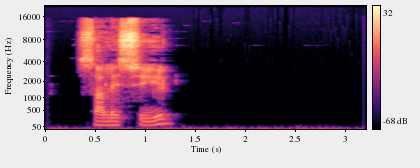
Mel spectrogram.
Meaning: salicylic acid (a white crystalline organic acid, 2-hydroxybenzoic acid, C6H4(OH)(COOH), used in the production of aspirin and other industrial chemicals.)
- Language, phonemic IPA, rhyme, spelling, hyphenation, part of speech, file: Norwegian Bokmål, /salɪˈsyːl/, -yːl, salisyl, sa‧li‧syl, noun, Nb-salisyl.ogg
